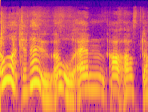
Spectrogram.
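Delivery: high, flustered and dithering; flustered nurse. Retold or imitated. Woman mimicking the flustered nurse, high and dithering. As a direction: stammer like a caught-out nurse.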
